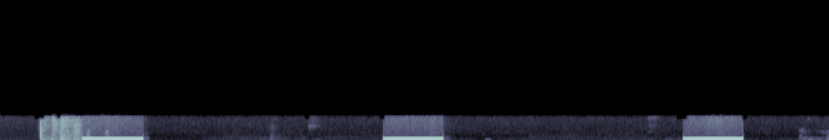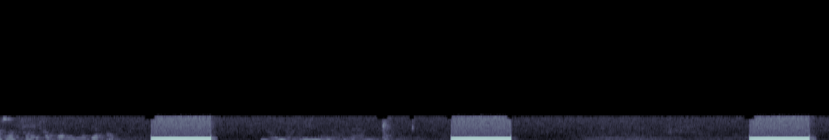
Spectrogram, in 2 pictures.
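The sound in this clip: A telephone plays an on-hold tone: six long, steady, identical beeps repeat about every four seconds with silence between them, and faint rustling and murmur sit in the gaps.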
